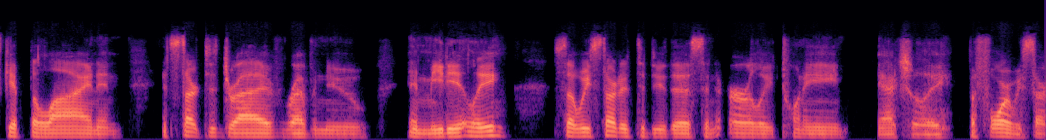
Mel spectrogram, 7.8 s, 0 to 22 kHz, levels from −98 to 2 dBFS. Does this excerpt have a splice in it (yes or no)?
yes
